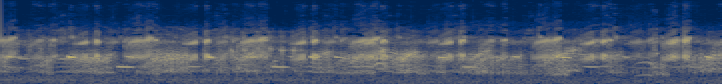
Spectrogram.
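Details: Chorus of numerous frogs, buzzy croaks layered densely with occasional short whistled notes, continuous and even.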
